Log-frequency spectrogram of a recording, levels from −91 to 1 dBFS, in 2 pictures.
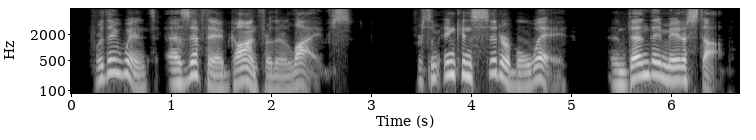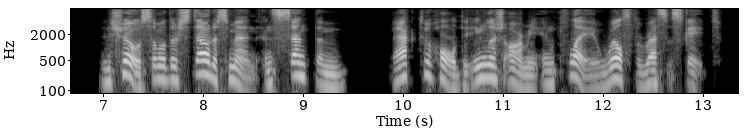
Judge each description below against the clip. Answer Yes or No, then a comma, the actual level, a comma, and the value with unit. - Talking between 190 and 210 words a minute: Yes, average, 195 wpm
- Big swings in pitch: Yes, wide, 8.1 semitones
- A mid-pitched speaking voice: Yes, medium, 175 Hz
